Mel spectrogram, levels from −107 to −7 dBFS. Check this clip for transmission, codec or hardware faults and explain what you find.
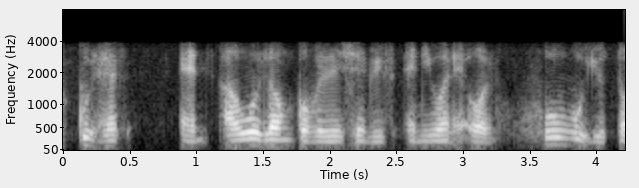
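One codec fault runs through the whole recording; there are no dropouts or hardware problems to report.

G.729 codec, throughout: the speech has been rebuilt from a vocal tract model, a pitch predictor and a sparse set of pulses per short frame, which fits an 8 kbit/s G.729A coder. Only a telephone band of 300 Hz to 3.6 kHz survives, with nothing above 3.7 kHz. The damage is plainly audible as a rough, slightly synthetic, buzzy texture and a muffled, narrow tone.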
